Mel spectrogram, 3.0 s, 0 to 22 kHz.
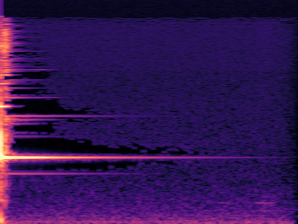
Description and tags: Sample pack of an Indonesian toy gamelan metallophone recorded with Zoom H1.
